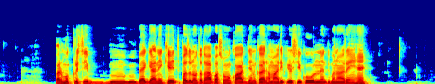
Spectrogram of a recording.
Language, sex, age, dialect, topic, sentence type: Hindi, male, 18-24, Hindustani Malvi Khadi Boli, agriculture, statement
